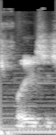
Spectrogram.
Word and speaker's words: Frazee: No, I am crazy, which is spelled with the Y, but my last name is Frazee, spelled with two E's.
